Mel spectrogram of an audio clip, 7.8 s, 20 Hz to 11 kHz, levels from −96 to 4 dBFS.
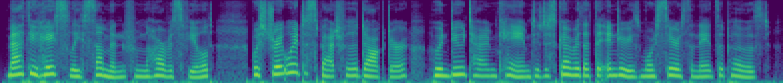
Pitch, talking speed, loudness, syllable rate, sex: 225 Hz, 230 wpm, -20 LUFS, 6.7 syllables/s, female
